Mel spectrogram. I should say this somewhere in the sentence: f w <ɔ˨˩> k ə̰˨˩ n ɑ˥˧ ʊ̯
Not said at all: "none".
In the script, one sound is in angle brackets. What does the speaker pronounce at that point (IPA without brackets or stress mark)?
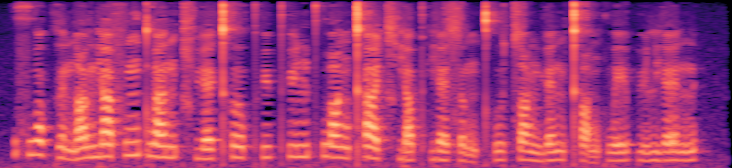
ɔ˥˩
